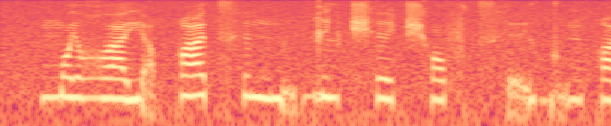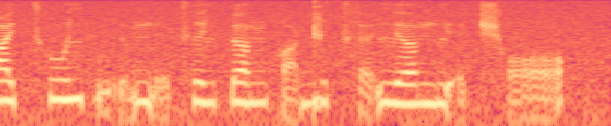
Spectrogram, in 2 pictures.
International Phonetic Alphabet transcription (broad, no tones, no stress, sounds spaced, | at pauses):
m ɔ j ʁʷ a j ḛ qʷ ɛ t͡sʰ ɪ ŋ m ḭ ɡ i lʲ t͡ʃʰ e t͡ʃʰ ɔ f t͡sʰ ḛ lʲ ɡ ṵ ŋ qʷ œ j tʰ u lʲ ɓ ṵ ɾʲ ɔ̰ ŋ ḛ tʰ ɪ lʲ ɗ ɐ ŋ qʷ ḛ ɡ i tʰ ɛ̰ lʲ ɐ ŋ lʲ ɛ̰ t͡ʃʰ ɔ̰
